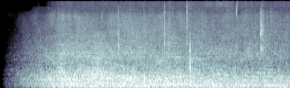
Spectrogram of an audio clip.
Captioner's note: audience murmuring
